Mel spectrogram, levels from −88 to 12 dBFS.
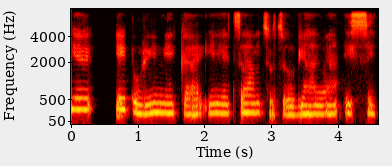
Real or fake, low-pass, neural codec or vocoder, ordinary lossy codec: fake; 7.2 kHz; codec, 24 kHz, 1.5 kbps, HILCodec; none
